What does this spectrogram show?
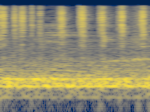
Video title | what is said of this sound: चविष्ट पोष्टीक मुंग वडे | आवाज तर बघा त्याचा, एकदम कडक आवाज येतो असं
